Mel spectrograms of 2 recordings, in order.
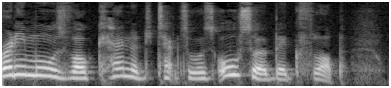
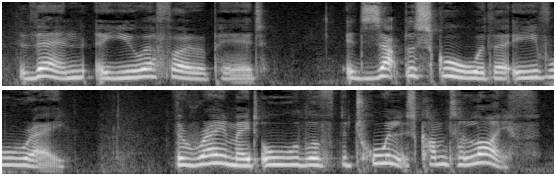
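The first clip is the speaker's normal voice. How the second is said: ordinary delivery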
